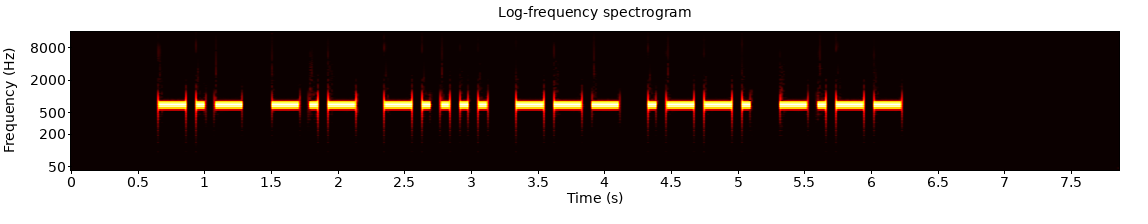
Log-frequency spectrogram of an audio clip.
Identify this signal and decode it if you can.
Morse code, heard as a keyed tone, about 17 wpm, 700 Hz. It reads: KK6OPY
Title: Speed Racing - USA 2x3 Call Signs 17wpm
